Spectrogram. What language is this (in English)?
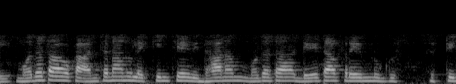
Telugu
